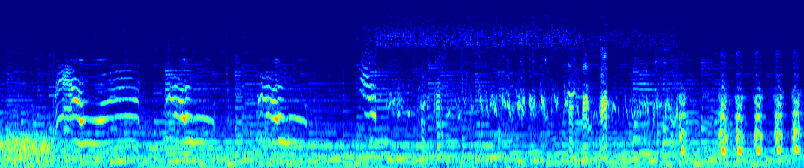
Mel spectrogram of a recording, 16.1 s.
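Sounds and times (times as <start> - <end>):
background music: 0.0 - 16.0
cat meowing: 1.1 - 4.3, 5.2 - 6.1, 7.2 - 7.8.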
